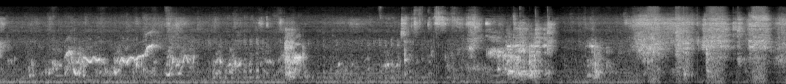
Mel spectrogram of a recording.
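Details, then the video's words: Guinea pig squeals, high and harmonic, several rising and wavering squeaks in the first seconds followed by sharper chirps and a noisy, hissing stretch near the end. "Guinea Pigs Sound"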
